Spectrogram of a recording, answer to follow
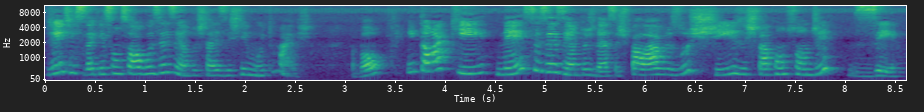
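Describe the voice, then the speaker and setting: A woman's voice: high voice, very animated, moderate pace, reverberant. A woman teacher with a Brazilian Portuguese accent, giving a phonics lesson to young children, stretching out words in a sing-song, affectionate manner.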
